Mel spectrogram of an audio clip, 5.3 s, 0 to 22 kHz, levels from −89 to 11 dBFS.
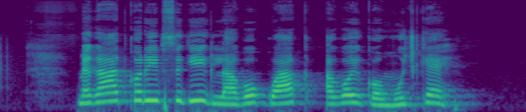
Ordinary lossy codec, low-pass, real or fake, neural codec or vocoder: none; none; real; none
